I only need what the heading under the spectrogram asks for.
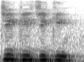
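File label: "jigijigil", Nigerian Pidgin, female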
